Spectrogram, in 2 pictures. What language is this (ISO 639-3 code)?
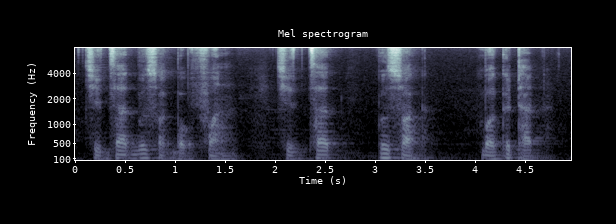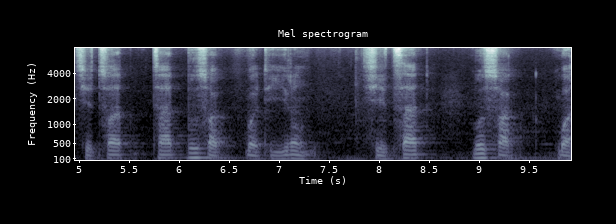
kaj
